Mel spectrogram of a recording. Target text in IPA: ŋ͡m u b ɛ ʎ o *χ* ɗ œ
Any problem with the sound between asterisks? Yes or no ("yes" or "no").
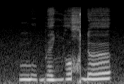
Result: no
